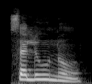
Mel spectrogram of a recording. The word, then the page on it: सलूनो: سلونو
